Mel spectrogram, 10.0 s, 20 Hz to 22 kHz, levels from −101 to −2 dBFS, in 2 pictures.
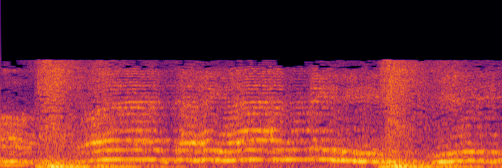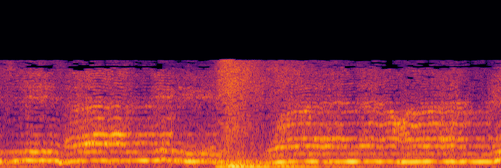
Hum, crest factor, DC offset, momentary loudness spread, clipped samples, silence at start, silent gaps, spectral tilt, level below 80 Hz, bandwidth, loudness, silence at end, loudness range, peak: none; 14 dB; under 0.1%; 4 LU; under 0.1%; 0 s; none; -8 dB/octave; -28 dBFS; 5.4 kHz; -21 LUFS; 0 s; 1 LU; -6 dBFS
